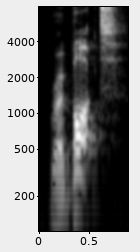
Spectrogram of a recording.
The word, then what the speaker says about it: robot: problem is stress in the wrong place like robot Bill Gates developed a new robot now what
